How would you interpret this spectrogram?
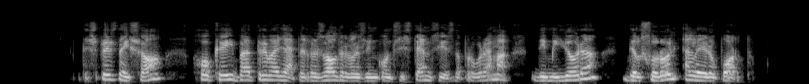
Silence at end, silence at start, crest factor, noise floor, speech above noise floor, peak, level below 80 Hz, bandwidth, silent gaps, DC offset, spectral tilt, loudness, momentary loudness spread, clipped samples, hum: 0.7 s; 0.85 s; 16 dB; -90 dBFS; 74 dB; 0 dBFS; -58 dBFS; 7.8 kHz; none; under 0.1%; -5.5 dB/octave; -16 LUFS; 7 LU; under 0.1%; none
